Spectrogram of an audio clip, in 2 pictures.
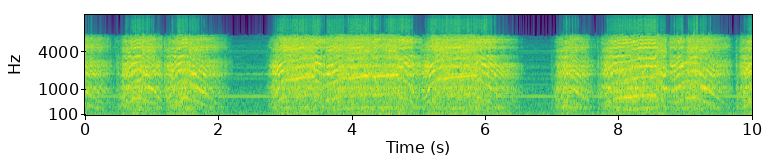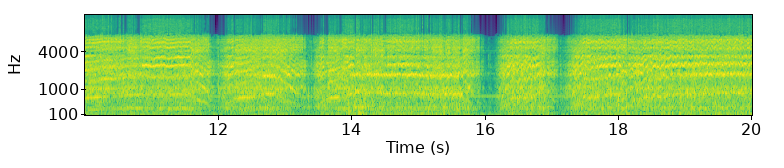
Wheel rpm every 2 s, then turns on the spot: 70, 80, 160, 40, 90, 160, 100, 170, 130, 210.
none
